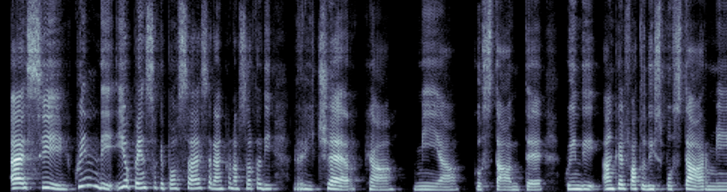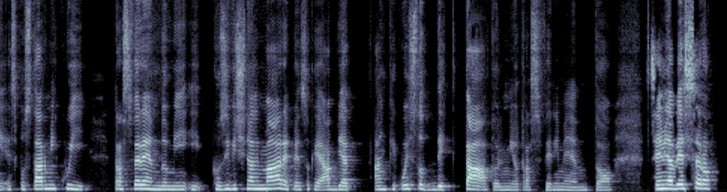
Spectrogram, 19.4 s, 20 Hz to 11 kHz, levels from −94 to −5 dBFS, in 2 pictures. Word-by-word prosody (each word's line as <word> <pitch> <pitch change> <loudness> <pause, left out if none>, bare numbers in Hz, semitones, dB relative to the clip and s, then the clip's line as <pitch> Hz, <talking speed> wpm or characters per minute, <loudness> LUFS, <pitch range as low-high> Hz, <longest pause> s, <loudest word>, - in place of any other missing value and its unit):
Eh 270 +1 +11
sì, 270 -7 0
quindi 345 - -3
io 345 +1 +1
penso 285 -1 0
che 260 -3 -7
possa 245 0 -1
essere 255 -3 -4
anche 220 +2 -2
una 225 -4 -3
sorta 240 +3 -6
di 220 -2 -5 0.2
ricerca, 195 -5 0 0.2
mia, 175 -3 -6 0.2
costante, 175 -1 -4 0.3
quindi 210 -3 -1
anche 220 +2 +2
il 235 - +1
fatto 220 -1 +1
di 200 +1 -1
spostarmi 195 -3 -1
e 200 - -8
spostarmi 220 +2 +1
qui, 210 -4 -3 0.3
trasferendomi 205 -3 +1
i 185 0 -14
così 205 0 -3
vicino 220 +1 0
al 220 0 +3
mare, 225 +1 +6
penso 190 0 -7
che 190 -3 -4
abbia, 190 +1 0 0.3
anche 195 +2 -4
questo, 220 +2 -2
dettato 195 - +2
il 170 - -8
mio 170 -1 -10
trasferimento. 165 -1 -10 0.4
Se 220 - +1
mi 230 +1 +6
avessero 235 +1 +5
210 Hz, 130 wpm, -24 LUFS, 185-230 Hz, 0.4 s, Eh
